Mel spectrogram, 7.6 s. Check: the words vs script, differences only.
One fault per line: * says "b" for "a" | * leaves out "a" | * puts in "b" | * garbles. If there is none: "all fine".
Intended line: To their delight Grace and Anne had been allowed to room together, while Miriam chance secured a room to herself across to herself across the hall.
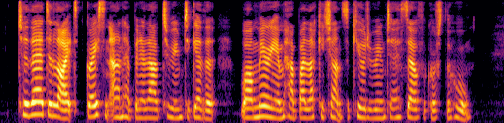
* puts in "had by lucky"
* leaves out "to herself across"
